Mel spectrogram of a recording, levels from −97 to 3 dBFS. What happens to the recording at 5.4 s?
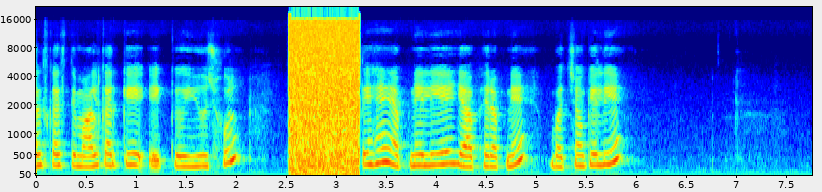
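Nothing goes wrong at 5.4 s: the audio plays through that moment intact, with no dropout, glitch or other fault.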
